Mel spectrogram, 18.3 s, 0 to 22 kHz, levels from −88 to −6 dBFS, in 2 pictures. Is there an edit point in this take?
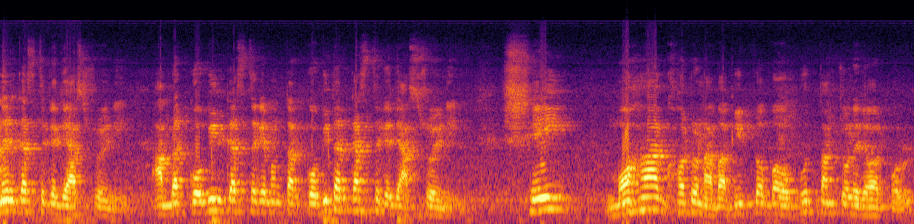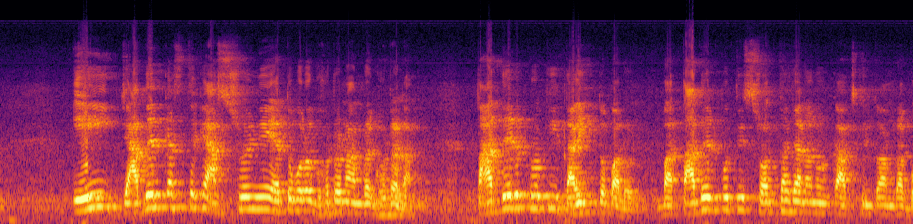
no; 0 cuts

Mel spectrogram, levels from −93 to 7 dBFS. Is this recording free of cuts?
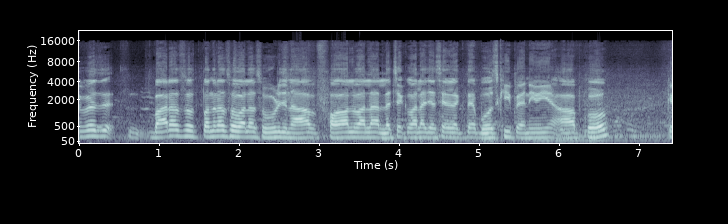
yes; 0 cuts

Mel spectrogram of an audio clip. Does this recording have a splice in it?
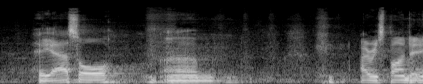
no; 0 cuts

